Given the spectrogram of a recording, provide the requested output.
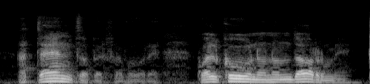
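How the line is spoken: Gentleman asking, laughing. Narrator (Italian): domandò ridendo quel signore

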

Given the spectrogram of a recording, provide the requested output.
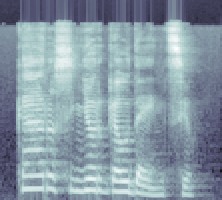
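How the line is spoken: Sudden exclamation. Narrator (Italian): esclamò all'improvviso

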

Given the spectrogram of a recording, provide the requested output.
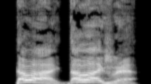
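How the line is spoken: Yelling while pushing through. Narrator (Russian): заорал Кривой, пытаясь протолкнуться

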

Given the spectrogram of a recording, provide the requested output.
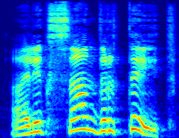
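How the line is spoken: Stern, suppressing laughter. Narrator (Russian): произнесла она строго, стараясь сдержать смех

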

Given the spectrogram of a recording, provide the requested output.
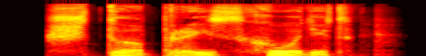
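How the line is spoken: Growl through teeth. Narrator (Russian): прорычал он сквозь зубы

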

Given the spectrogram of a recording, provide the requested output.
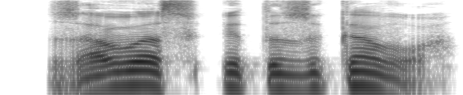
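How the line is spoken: Tired question. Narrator (Russian): устало поинтересовался Сергей

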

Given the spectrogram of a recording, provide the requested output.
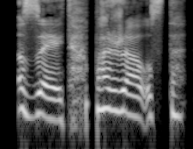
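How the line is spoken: Sobbing. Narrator (Russian): рыдаю я

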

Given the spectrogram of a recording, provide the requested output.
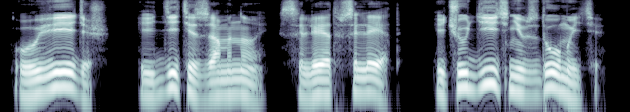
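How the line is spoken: Gloomy pronouncement. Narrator (Russian): мрачно изрек

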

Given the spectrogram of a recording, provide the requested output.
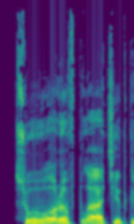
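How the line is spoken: Soldier shouting. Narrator (Russian): крикнул один из солдат

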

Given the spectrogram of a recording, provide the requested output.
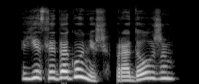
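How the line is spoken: Cheerful reply. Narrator (Russian): весело отозвалась наследница барона

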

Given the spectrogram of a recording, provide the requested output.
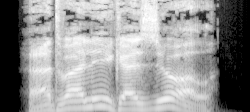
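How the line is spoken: Furious roar. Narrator (Russian): в бешенстве взревел незнакомый бродник

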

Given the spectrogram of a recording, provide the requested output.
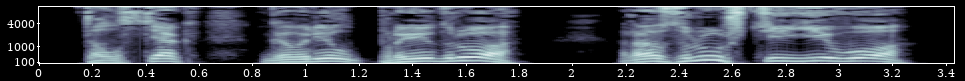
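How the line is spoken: Shouted. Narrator (Russian): выкрикнул один из лучников

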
